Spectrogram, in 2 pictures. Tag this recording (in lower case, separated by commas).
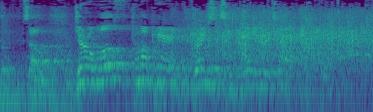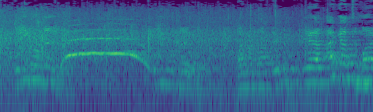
male speech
